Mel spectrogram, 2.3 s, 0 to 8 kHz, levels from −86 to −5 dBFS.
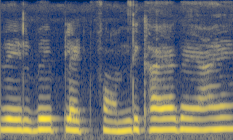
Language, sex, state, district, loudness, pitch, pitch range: Hindi, female, Jharkhand, Jamtara, -13 LUFS, 230 Hz, 220-230 Hz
